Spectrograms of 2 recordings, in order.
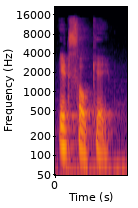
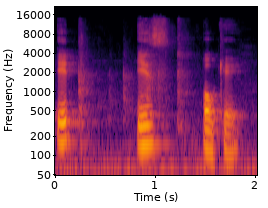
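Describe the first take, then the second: First: It is is contracted into one syllable. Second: It and is are said as separate words. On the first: The speaker calls it right. "एक दूसरी example" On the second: The speaker calls it wrong. "हम ऐसा नहीं कहते"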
